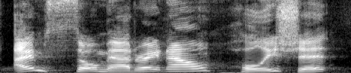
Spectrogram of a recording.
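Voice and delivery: ordinary delivery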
